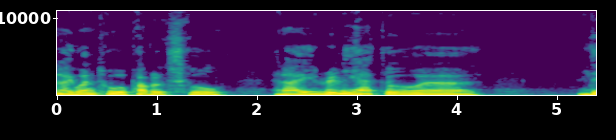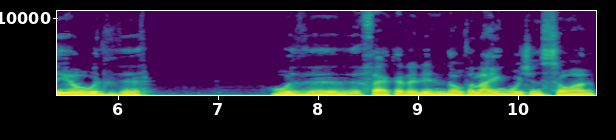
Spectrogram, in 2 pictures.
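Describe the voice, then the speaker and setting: In a Hungarian accent, a man speaks at a fairly slow pace with long, frequent pauses. His loudness stays very even. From New York (Queens), born in Romania. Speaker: elderly interviewee recalling his life. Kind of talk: oral history interview. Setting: at home. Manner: halting, many fillers.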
